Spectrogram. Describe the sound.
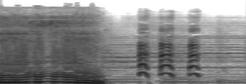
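A loud, buzzy fart noise blown with the mouth lasts about a second, then three short, rising vocal yelps follow in quick succession.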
